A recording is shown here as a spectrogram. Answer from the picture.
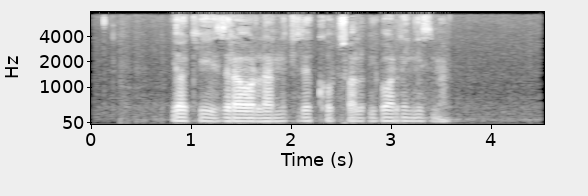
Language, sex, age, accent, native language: Uzbek, male, 18-24, Farg'ona, Uzbek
